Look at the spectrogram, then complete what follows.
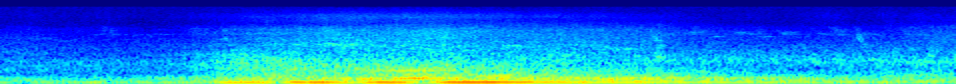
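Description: A motor vehicle's engine passing by: a low hum that swells from about two seconds in, is loudest around the middle and fades away.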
